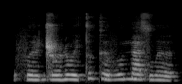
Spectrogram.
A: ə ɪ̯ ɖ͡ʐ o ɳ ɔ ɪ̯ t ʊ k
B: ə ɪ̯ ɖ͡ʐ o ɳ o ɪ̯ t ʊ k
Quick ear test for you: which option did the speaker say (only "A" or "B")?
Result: B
